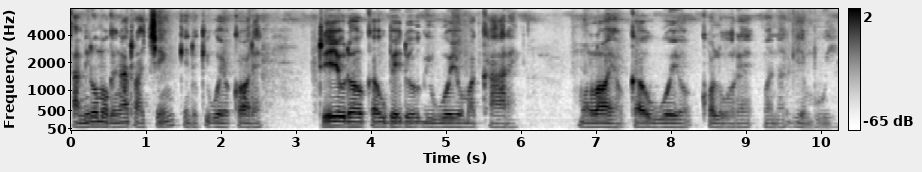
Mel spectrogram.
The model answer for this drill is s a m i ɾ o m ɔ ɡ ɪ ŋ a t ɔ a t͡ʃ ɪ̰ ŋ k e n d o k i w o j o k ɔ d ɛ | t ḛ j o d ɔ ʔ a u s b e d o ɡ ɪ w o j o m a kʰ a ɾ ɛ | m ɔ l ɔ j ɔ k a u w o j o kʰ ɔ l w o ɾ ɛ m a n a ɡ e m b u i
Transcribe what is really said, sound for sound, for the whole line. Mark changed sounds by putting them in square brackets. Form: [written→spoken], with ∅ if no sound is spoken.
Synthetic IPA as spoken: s a m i ɾ o m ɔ ɡ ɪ ŋ a t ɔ a t͡ʃ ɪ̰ ŋ k e n d o k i w o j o k ɔ d ɛ | t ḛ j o d ɔ [ʔ→k] a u [s→∅] b e d o ɡ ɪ w o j o m a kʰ a ɾ ɛ | m ɔ l ɔ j ɔ k a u w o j o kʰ ɔ l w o ɾ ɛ m a n a ɡ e m b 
